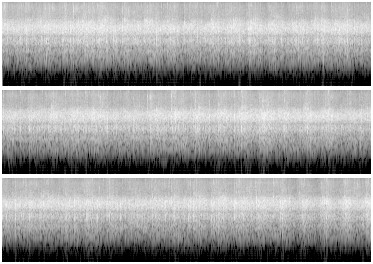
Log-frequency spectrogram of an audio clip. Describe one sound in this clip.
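A crowd applauds and cheers steadily.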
